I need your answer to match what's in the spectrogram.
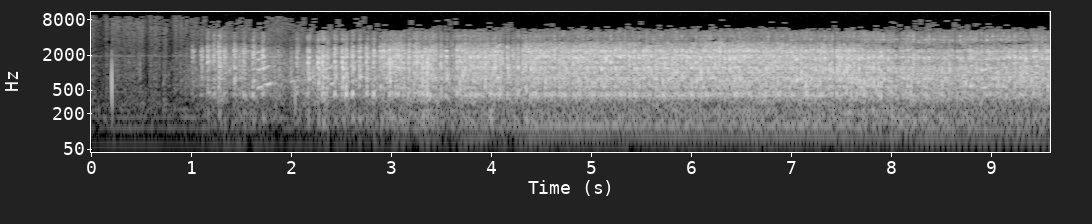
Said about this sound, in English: And you can hear the primer. Hear it squeaking? The mechanic spins the prop. One of the engines warms up. Hear it squeak? She dies.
